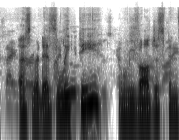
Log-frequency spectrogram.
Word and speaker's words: Levy: One of those rumors I Oh, so it is Levy?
